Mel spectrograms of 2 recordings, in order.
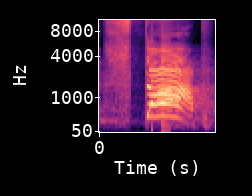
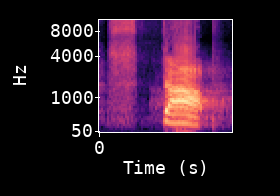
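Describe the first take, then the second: First: The word is said forcefully, with strong emphasis. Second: The word is said mildly, without force. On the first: The speaker calls it right. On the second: The speaker calls it wrong.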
